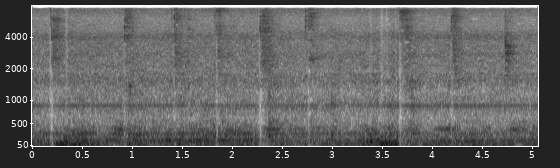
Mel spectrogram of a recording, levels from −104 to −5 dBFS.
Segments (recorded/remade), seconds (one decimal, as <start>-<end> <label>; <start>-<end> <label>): 0.0-5.1 recorded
